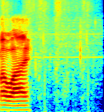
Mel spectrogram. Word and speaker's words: Moai: Moai heads, or Moa heads. I recently heard they were pronounced Moai, but I've always called them Moa.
